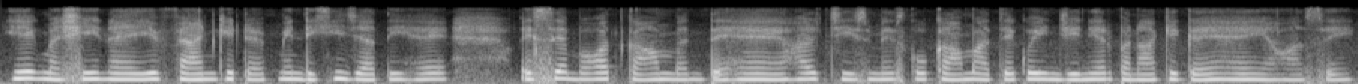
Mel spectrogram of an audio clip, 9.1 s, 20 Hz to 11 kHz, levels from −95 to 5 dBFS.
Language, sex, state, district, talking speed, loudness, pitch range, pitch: Hindi, female, Haryana, Jhajjar, 210 wpm, -15 LUFS, 220-235 Hz, 225 Hz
